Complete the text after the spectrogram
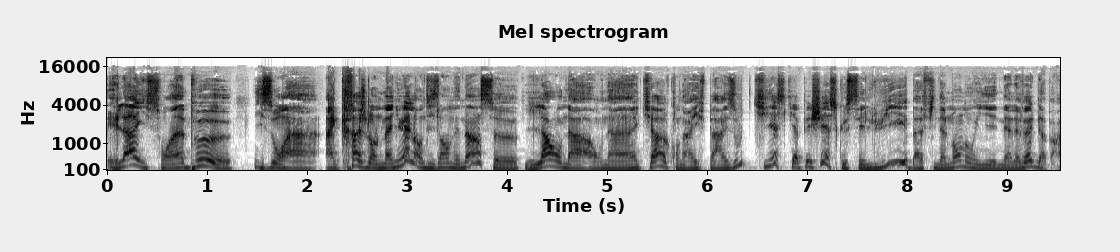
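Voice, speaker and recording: Talking fairly quickly with lively intonation, this man is heard while music plays behind him. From France, Grenoble. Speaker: pastor. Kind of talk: radio interview. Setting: radio studio.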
